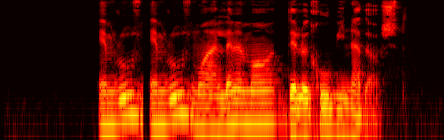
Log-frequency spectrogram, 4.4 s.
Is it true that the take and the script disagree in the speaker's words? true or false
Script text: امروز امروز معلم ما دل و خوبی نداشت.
false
